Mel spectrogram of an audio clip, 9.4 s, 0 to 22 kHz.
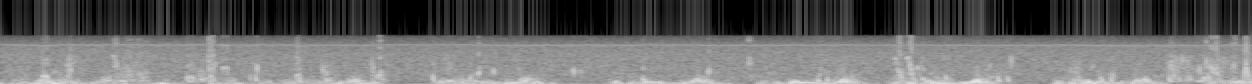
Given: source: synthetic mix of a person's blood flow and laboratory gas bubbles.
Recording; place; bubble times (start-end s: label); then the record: Doppler ultrasound of blood flow; precordium
0.29-0.61 s: bubbles
0.82-1.18 s: bubbles
1.38-1.74 s: bubbles
1.84-1.97 s: bubbles
2.21-2.28 s: bubbles
2.39-2.53 s: bubbles
2.76-2.92 s: bubbles
3.21-3.29 s: bubbles
3.32-3.63 s: bubbles
3.67-3.74 s: bubbles
4.28-4.41 s: bubbles
4.73-4.86 s: bubbles
5.29-5.35 s: bubbles
5.60-5.67 s: bubbles
6.10-6.31 s: bubbles
6.69-7.20 s: bubbles
7.38-7.64 s: bubbles
8.00-8.39 s: bubbles
8.72-9.40 s: bubbles
From the record:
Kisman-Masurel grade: 232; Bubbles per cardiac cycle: several, 3 to 8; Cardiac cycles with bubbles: 50 to 99%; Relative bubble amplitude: moderate (0.250 to 0.450); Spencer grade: 3 (all of the cardiac periods contain showers or single bubble signals, but not dominating or overriding the cardiac motion signals); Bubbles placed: only in the low amplitude regions of the cardiac cycle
